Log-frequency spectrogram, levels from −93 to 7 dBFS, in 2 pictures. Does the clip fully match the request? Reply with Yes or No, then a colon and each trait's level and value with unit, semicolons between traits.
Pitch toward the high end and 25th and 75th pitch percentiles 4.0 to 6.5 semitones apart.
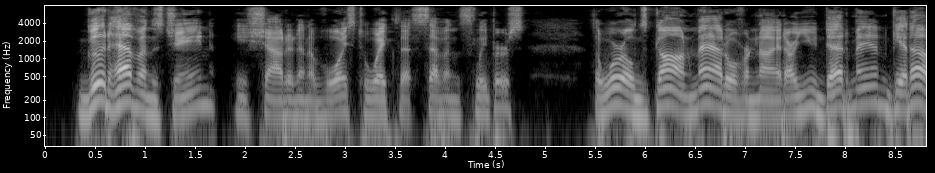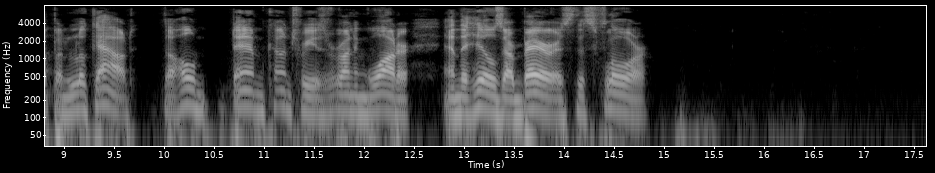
No: low, 115 Hz; average, 4.7 semitones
